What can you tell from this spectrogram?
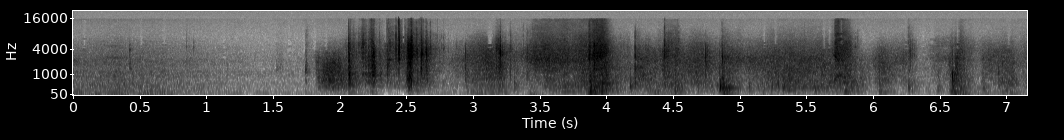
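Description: After a moment of near silence, rustling and shuffling of clothing on carpet and bedding, with scattered soft scrapes and knocks, as a child crawls across the floor and climbs onto a bed.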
